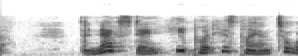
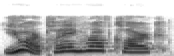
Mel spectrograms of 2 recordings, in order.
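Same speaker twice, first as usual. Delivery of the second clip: a touch higher and louder; crying out; 6 semitones higher, 4 dB louder than usual. A narrator's reading. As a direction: complain to the rough shark. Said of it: "cried the other kids".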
